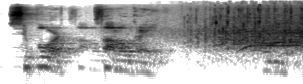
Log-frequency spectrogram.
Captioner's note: Volodymyr speaks in foreign language; students cheering and applauding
